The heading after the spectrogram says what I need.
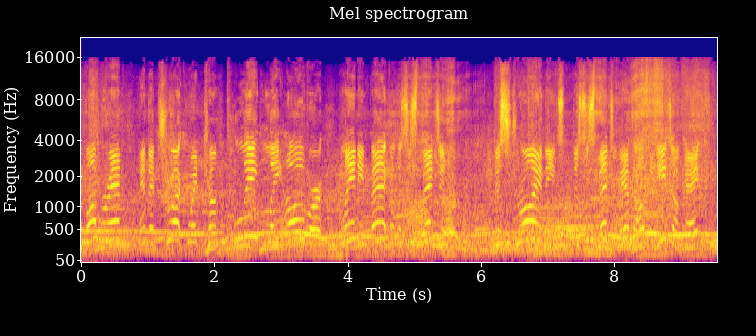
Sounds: truck, vehicle, speech

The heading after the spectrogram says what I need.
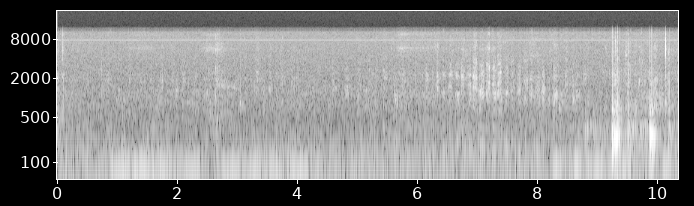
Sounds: animal, dog, domestic animals

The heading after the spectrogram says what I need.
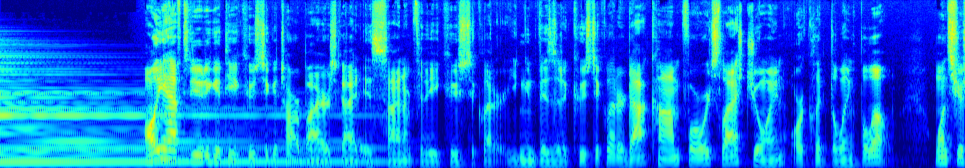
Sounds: music, acoustic guitar, plucked string instrument, speech, guitar, musical instrument

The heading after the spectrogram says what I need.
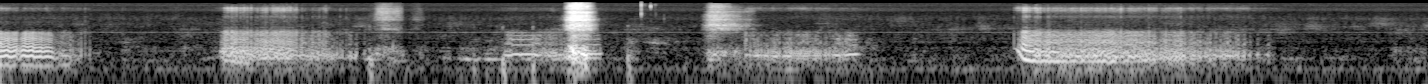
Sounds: dog growling

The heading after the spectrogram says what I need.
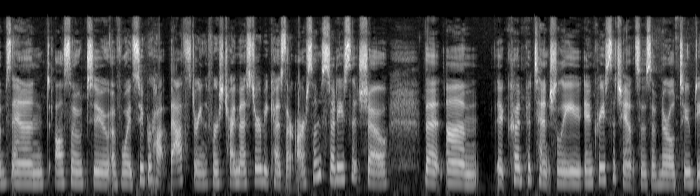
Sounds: speech

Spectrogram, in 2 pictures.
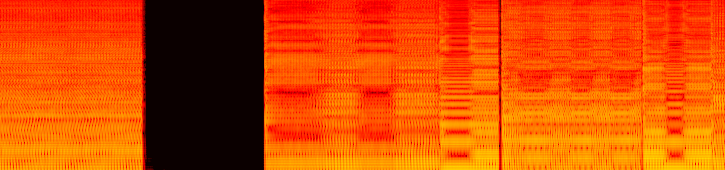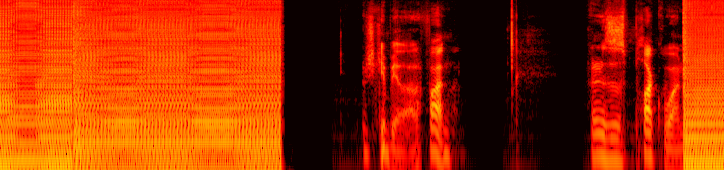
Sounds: speech, electronic music, music

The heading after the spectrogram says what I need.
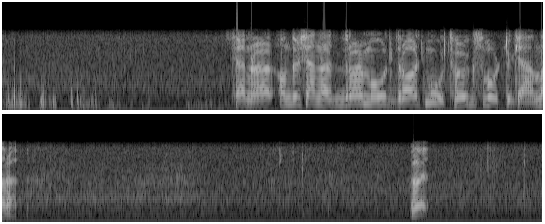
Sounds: speech, outside, rural or natural

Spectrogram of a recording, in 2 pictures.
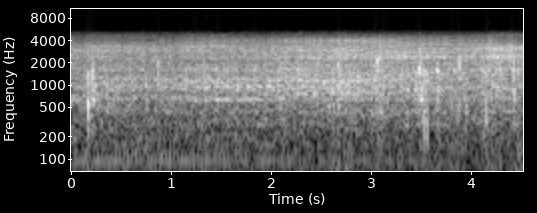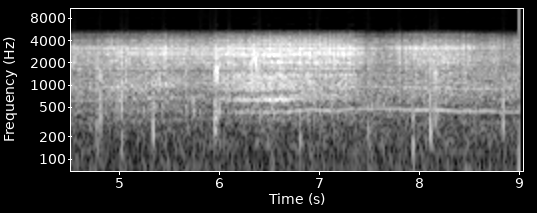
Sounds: vehicle, truck

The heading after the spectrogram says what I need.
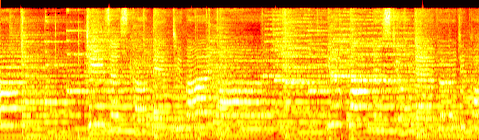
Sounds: christmas music, music, music for children

